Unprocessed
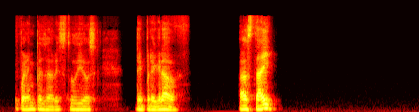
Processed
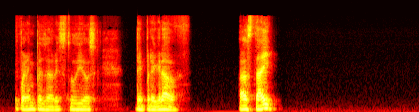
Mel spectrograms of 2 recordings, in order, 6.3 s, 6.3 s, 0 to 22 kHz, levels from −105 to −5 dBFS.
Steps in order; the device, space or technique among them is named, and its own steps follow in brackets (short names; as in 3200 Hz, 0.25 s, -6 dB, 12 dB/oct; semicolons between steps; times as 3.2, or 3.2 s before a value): parallel compression (in parallel at -1 dB: compressor, threshold -36 dBFS, peak gain reduction 19.5 dB); on the sum: gain +4 dB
